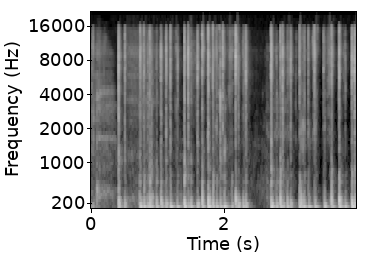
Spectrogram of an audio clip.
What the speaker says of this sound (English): I'm just typing a message to me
